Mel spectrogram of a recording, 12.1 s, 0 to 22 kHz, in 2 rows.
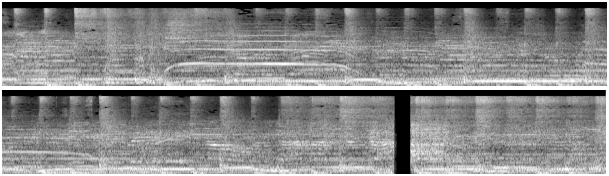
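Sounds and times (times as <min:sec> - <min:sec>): live country band playing: 0:00.0 - 0:12.0.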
